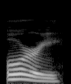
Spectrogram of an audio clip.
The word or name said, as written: ori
